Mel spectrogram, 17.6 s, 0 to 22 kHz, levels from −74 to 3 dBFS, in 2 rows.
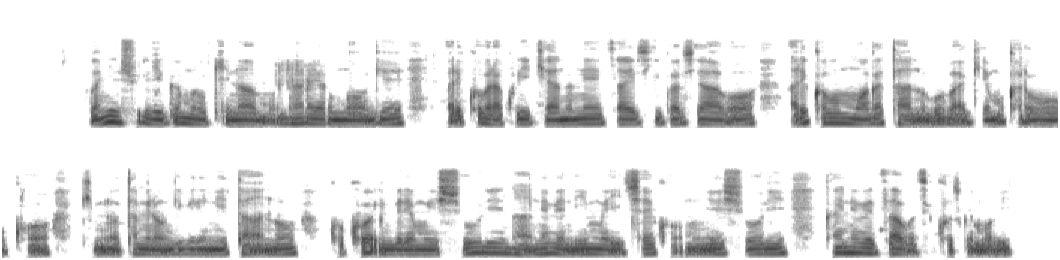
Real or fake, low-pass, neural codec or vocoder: real; 7.2 kHz; none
